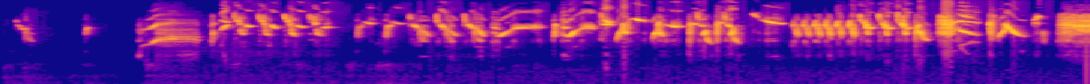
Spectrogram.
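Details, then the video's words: A European goldfinch, kept as a tutor bird for teaching young goldfinches to sing, sings a fast, continuous twitter of bright tinkling and buzzy high notes, rapid trills mixed with liquid chirps, with no other sounds. "goldfinch singing to educate young people"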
